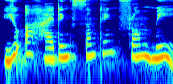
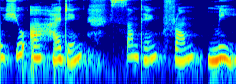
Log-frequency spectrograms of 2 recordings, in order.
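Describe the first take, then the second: First: Said in the usual way. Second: Chunked, with a pause midway; measured teaching delivery. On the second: Shown as a demonstration. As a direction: break the sentence up for learners. Teacher repeats sentence in slow chunks.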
